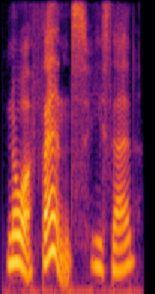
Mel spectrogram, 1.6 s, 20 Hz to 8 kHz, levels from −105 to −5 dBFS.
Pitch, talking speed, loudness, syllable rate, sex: 220 Hz, 155 wpm, -19 LUFS, 4.7 syllables/s, female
